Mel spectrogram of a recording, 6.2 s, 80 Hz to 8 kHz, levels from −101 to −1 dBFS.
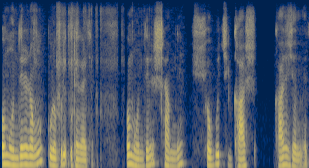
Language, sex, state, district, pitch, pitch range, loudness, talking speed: Bengali, male, West Bengal, Jhargram, 140 Hz, 125-155 Hz, -22 LUFS, 125 wpm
